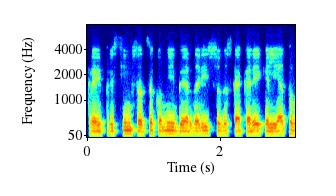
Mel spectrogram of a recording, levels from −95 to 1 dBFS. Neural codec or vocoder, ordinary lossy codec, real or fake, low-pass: none; Opus, 32 kbps; real; 7.2 kHz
